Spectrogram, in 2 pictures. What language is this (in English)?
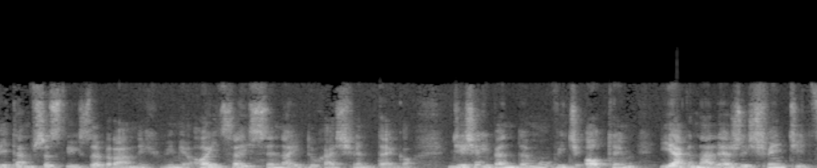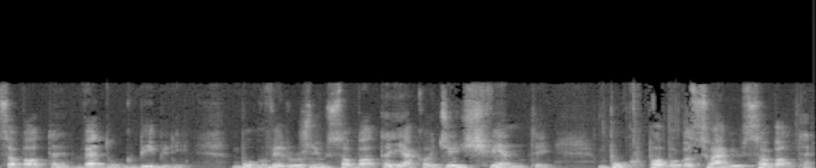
Polish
